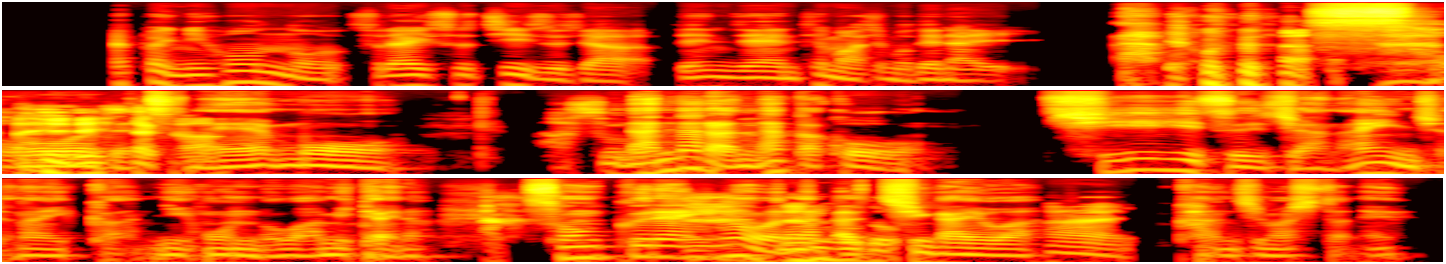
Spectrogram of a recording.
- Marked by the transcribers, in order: laughing while speaking: "ような"; chuckle
- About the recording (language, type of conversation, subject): Japanese, podcast, 偶然の出会いで起きた面白いエピソードはありますか？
